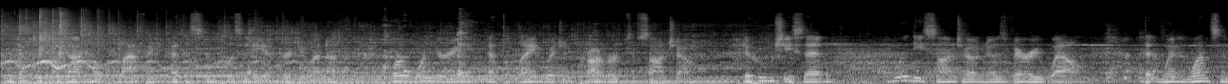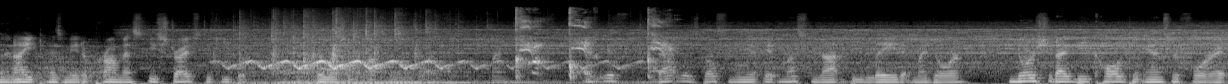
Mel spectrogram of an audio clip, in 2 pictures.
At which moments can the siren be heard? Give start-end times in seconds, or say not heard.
0.0-3.0, 14.3-18.9.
